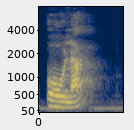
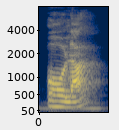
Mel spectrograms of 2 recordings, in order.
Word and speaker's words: hola: keep in mind, every time you see a H, you don't have to pronounce it. So we have hola, habitación, helado. Hola, habitación, helado.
